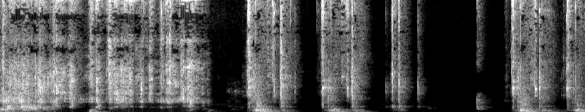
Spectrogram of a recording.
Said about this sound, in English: So he has the key punch now, and he's opening up the cylinder. Using the big bro to get that open.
